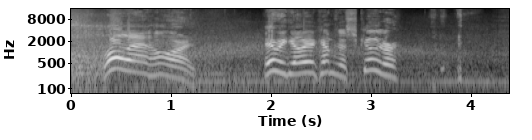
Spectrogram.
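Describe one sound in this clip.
A man shouts loudly toward passing traffic.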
